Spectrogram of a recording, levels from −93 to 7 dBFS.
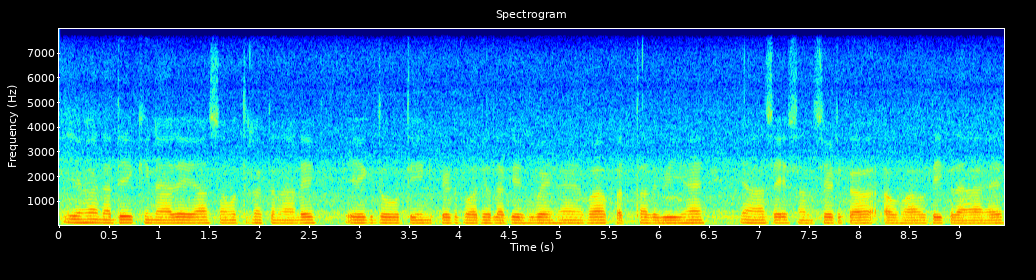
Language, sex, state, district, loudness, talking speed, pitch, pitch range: Hindi, male, Chhattisgarh, Raipur, -17 LUFS, 165 wpm, 120 Hz, 115-120 Hz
